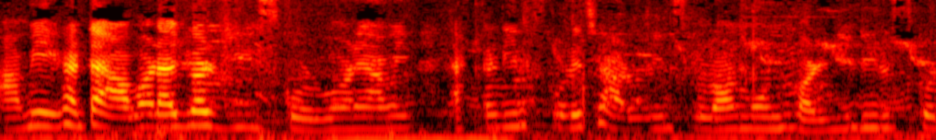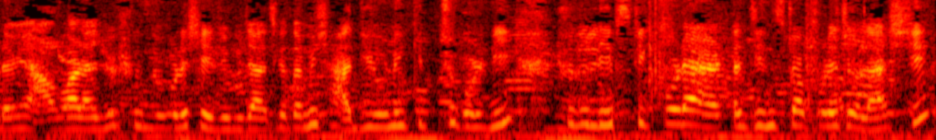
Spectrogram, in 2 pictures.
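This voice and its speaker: A woman's voice: fairly high pitch, rapid-fire, few pauses. A young woman, hosting a casual travel vlog outdoors and talking straight to her viewers in an upbeat, chatty way. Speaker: vlogger host. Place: outdoors by a riverbank.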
